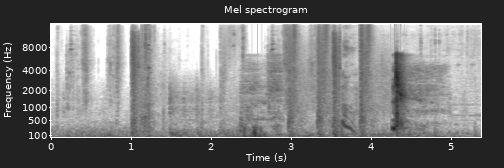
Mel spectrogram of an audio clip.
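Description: Game pistol shots crack in quick succession.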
